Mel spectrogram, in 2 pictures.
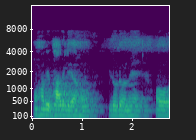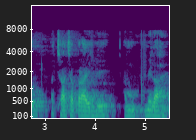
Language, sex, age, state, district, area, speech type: Hindi, male, 60+, Bihar, Begusarai, urban, spontaneous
